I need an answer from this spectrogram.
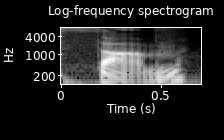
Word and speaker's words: thumb: If you see mb at the end of a word, the b is silent.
